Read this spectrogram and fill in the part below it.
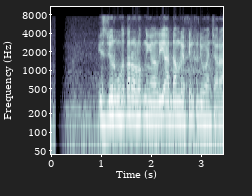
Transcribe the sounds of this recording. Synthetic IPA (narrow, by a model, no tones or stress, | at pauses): ʔis̬d͡ʒɔrmuɦɔt̪arɔlɔk̚niŋaliadamlɛfinkərdiwawaɲt͡ʃaɾa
